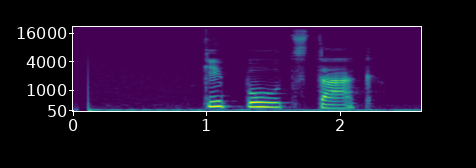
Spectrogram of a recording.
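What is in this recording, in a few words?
"birthday", Australian English; PictureDictionary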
